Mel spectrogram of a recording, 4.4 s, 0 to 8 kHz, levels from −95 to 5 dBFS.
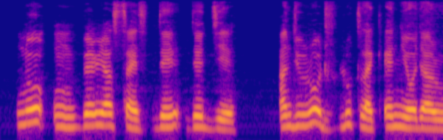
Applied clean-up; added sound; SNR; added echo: none; none; none; none.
